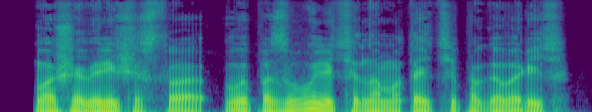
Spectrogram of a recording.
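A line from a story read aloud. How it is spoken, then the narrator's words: Plain. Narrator (Russian): спросил я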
